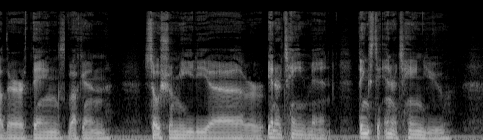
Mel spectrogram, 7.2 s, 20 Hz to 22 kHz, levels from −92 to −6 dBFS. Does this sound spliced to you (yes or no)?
yes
